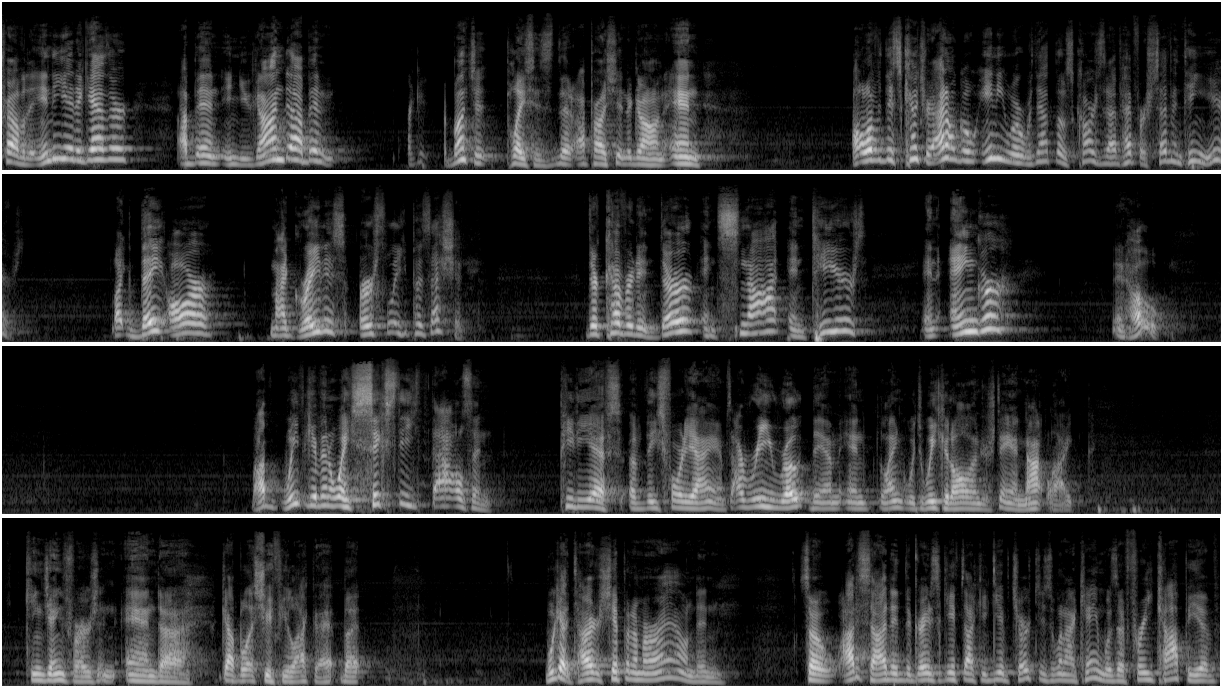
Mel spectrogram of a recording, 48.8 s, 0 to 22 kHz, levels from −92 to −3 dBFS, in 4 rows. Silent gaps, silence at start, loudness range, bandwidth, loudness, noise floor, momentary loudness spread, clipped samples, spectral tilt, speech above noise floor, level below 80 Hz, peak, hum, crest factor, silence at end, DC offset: none; 0 s; 6 LU; 15.5 kHz; -30 LUFS; -77 dBFS; 14 LU; under 0.1%; -5 dB/octave; 47 dB; -64 dBFS; -8 dBFS; none; 24 dB; 0.05 s; under 0.1%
